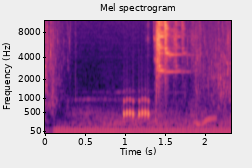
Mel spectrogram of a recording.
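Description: A short double chime signals a fish biting.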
